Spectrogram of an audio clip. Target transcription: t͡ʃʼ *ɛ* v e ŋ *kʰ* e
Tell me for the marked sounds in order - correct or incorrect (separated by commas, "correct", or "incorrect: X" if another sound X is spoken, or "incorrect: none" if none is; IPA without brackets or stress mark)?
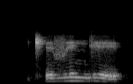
incorrect: e, incorrect: ɡ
